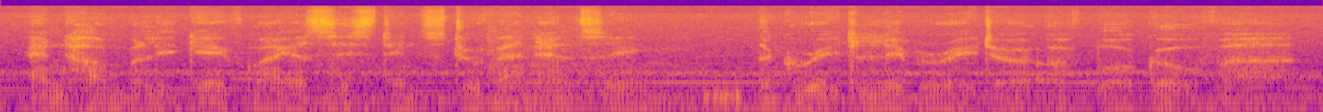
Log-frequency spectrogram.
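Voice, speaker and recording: A man whispering in a put-on character voice at a fairly slow pace, over loud background noise. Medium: game stream. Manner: formal, measured, theatrical.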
